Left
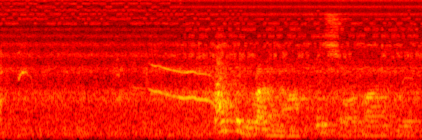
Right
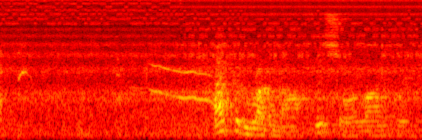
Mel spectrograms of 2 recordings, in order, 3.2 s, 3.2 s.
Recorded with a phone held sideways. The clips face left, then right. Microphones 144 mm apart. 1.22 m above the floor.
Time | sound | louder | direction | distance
1.6 | a man speaking | right 2 dB | 45° right (ahead or behind) | 3.5 m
